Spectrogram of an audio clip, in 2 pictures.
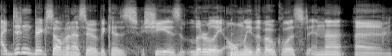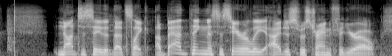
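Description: Moderate pace, ordinary pitch variation and very even loudness over noticeable background noise. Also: man, fairly high pitch for a man. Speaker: podcast host. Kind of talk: casual chat.

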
